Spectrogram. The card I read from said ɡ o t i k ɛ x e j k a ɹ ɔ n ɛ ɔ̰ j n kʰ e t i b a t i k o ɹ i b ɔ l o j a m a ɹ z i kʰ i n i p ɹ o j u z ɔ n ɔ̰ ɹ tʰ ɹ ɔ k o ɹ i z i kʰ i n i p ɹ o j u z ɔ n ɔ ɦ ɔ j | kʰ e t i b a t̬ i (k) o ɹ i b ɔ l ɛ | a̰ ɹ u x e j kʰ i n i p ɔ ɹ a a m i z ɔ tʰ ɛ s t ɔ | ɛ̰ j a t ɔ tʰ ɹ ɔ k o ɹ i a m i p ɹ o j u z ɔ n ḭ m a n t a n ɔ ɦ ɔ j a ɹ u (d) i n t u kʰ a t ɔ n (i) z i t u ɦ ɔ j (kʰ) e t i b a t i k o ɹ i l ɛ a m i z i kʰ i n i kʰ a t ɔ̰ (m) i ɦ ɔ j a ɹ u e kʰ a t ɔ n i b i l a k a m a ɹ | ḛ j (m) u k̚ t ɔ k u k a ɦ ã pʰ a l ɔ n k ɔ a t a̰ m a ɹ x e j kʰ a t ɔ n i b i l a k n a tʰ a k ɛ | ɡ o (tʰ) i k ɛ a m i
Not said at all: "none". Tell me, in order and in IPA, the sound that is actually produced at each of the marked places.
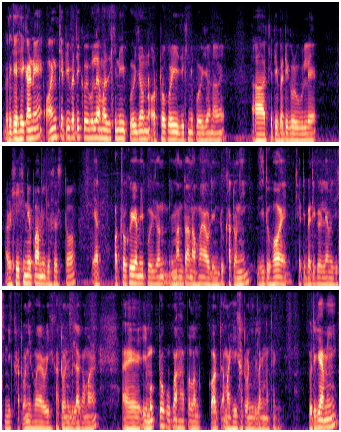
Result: k, d, i, kʰ, n, m, t

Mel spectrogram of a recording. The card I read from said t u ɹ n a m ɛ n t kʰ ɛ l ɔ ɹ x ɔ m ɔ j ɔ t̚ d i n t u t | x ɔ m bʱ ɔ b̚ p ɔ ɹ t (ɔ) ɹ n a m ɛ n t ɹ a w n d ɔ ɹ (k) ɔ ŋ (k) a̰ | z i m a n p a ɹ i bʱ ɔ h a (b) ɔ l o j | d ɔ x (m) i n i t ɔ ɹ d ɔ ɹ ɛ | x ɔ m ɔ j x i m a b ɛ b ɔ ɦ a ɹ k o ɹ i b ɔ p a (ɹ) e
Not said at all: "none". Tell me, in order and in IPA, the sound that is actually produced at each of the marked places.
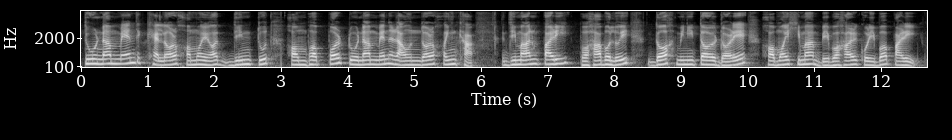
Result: u, x, kʰ, b, m, ɹ

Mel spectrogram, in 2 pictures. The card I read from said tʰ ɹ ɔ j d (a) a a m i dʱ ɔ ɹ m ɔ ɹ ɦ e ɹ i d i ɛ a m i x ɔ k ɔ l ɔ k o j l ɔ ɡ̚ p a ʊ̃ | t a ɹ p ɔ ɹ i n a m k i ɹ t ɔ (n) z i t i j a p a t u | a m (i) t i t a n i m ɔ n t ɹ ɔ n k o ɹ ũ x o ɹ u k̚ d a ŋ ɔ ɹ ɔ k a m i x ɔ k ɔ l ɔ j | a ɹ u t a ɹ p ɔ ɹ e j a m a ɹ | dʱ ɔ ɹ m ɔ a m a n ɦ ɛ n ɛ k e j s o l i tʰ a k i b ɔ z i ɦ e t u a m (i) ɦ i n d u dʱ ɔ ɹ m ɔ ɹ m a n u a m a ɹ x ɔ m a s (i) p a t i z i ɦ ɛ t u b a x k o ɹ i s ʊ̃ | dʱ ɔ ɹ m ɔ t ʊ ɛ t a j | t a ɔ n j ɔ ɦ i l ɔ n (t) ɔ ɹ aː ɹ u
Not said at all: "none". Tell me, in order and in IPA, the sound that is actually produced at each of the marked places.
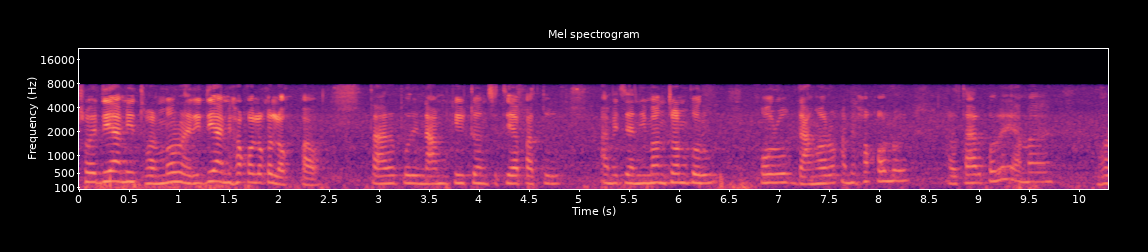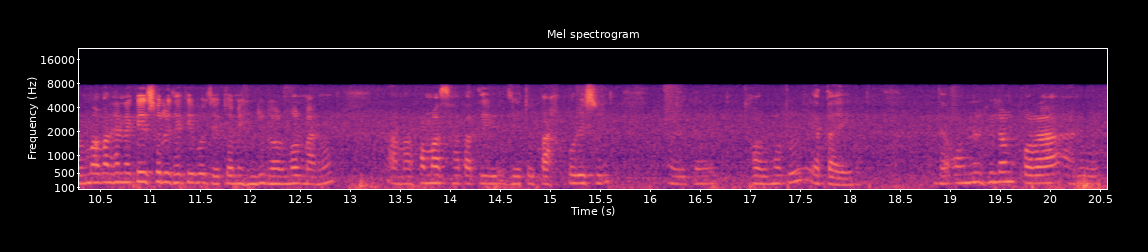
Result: i, n, i, i, a, k

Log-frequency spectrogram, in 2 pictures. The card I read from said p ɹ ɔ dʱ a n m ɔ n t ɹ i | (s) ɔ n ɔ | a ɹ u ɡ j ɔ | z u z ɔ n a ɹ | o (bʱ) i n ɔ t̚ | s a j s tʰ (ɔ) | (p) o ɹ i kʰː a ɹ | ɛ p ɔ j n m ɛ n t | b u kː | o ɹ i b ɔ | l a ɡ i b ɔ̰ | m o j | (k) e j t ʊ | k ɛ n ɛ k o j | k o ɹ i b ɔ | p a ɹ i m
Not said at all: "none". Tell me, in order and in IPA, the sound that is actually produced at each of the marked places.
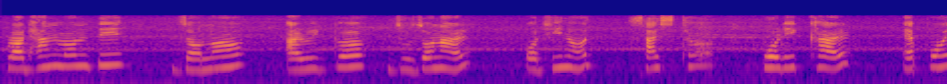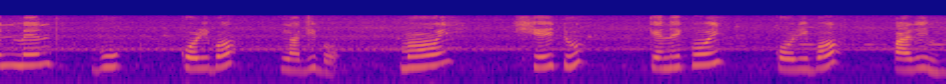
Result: z, dʱ, ɔ, p, x

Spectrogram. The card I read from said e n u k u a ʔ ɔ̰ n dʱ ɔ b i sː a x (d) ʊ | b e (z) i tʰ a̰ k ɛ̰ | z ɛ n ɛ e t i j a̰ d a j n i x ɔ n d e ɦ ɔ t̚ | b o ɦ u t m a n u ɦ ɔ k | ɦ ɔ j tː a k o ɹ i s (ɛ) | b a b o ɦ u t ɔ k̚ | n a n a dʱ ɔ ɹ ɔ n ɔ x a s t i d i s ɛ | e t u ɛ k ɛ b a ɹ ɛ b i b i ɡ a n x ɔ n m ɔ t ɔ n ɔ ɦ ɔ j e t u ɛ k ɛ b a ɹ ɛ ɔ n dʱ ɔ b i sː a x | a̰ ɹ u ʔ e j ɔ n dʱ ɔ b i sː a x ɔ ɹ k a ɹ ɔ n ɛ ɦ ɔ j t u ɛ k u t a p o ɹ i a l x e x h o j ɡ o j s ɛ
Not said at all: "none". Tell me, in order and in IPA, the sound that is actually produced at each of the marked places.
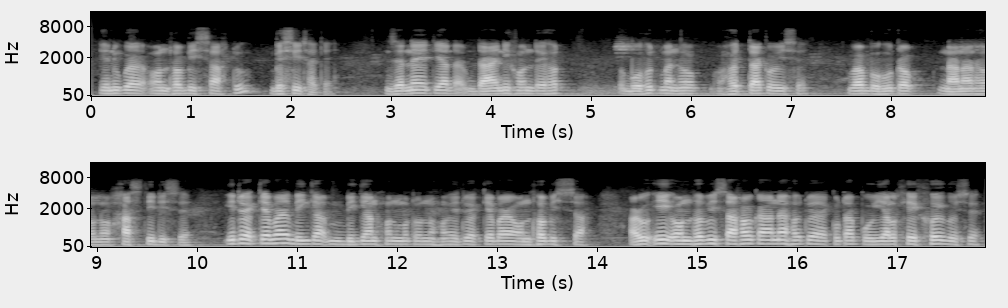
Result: t, s, ɛ

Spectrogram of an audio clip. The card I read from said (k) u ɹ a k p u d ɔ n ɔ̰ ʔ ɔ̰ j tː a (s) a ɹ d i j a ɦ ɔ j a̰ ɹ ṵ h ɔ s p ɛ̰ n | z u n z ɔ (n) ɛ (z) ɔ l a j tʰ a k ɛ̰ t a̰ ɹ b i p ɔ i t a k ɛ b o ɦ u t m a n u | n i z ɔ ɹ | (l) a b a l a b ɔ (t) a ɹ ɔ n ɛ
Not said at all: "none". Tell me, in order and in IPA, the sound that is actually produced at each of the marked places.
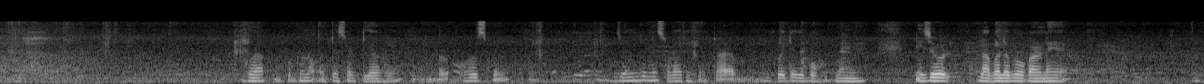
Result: ɡ, s, n, s, l, k

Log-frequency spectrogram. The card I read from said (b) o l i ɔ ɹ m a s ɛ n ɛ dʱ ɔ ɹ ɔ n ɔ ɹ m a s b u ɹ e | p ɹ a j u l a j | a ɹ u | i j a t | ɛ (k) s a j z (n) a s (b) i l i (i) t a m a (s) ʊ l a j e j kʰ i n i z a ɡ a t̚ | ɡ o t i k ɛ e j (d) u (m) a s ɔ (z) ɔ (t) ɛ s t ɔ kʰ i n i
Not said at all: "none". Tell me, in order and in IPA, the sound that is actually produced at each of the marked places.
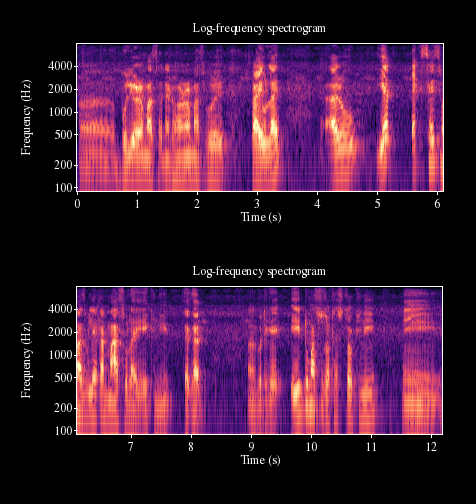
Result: b, k, m, b, ɛ, s, t, m, z, tʰ

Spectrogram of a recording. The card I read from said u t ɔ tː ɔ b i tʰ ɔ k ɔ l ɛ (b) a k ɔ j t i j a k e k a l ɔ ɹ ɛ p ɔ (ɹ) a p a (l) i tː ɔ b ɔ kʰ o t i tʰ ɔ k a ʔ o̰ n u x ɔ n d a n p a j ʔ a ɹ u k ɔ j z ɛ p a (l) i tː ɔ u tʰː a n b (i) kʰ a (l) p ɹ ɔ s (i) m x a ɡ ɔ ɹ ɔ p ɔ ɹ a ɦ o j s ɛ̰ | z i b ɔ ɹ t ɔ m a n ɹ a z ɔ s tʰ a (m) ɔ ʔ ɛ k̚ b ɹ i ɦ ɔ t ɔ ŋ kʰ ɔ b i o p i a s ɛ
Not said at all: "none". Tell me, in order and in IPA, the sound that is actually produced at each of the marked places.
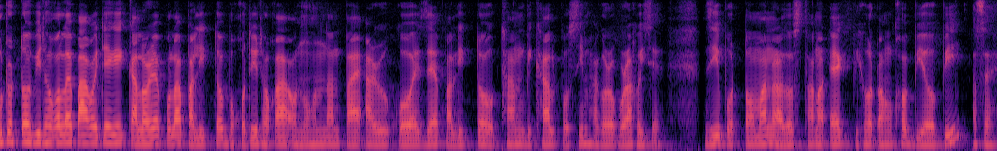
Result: p, l, l, l, i, l, i, n

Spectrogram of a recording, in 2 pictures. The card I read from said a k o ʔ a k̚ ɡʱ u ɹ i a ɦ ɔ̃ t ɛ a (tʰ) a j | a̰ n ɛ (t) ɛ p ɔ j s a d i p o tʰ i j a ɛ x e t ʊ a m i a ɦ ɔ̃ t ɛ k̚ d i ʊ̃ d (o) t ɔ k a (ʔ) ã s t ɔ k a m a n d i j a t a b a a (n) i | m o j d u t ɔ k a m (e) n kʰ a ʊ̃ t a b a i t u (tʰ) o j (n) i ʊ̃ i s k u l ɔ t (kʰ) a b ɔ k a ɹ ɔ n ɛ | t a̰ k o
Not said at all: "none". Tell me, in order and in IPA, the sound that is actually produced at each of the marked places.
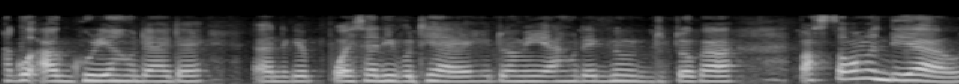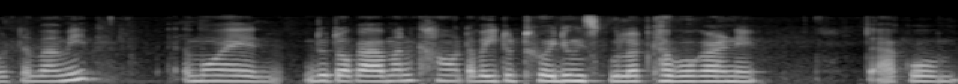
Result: t, k, u, p, m, a, tʰ, d, kʰ

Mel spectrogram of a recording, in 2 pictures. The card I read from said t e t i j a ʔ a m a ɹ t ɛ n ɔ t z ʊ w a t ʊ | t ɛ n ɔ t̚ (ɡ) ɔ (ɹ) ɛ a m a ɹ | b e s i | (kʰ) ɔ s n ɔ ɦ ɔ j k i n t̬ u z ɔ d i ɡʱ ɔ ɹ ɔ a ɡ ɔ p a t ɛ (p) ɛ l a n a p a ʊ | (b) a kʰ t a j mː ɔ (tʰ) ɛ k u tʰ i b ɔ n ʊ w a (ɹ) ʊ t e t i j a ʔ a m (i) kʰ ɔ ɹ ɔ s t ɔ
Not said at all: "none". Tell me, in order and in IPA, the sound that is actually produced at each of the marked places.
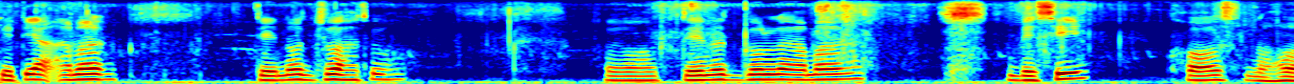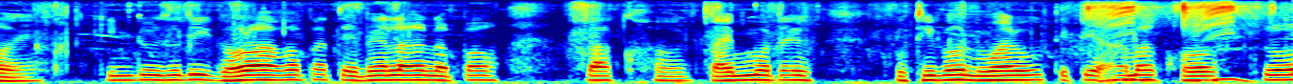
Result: ɡ, l, kʰ, b, b, t, ɹ, a

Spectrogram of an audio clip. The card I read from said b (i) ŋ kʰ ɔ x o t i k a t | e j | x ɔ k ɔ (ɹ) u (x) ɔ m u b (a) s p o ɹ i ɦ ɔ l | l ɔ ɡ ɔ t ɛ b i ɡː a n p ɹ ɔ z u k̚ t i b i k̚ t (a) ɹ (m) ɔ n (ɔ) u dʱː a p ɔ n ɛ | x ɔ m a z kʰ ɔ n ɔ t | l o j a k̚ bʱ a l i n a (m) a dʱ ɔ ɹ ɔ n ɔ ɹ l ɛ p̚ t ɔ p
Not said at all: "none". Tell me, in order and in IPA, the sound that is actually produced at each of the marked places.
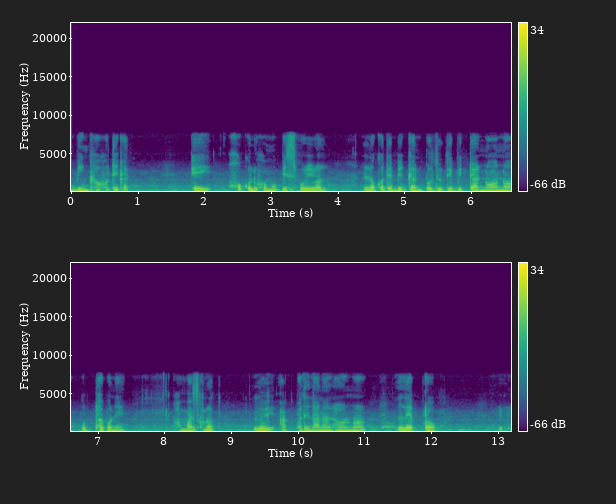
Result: i, l, x, i, a, n, ɔ, n

